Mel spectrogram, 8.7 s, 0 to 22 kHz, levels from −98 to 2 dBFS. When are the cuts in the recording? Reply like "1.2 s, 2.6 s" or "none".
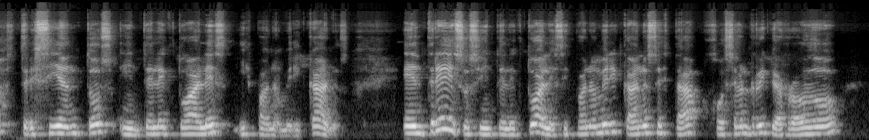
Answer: none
